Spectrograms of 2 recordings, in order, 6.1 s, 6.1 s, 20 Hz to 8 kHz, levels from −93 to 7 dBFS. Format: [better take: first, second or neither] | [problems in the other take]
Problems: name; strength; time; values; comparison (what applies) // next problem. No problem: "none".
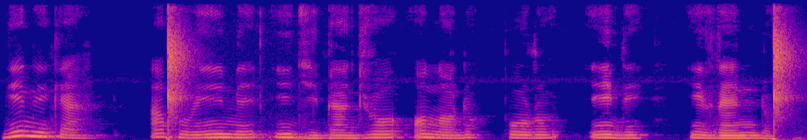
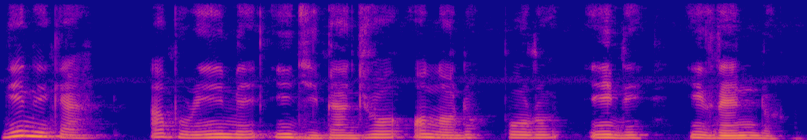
second | background sound (Finger snapping); 8 dB below the speech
